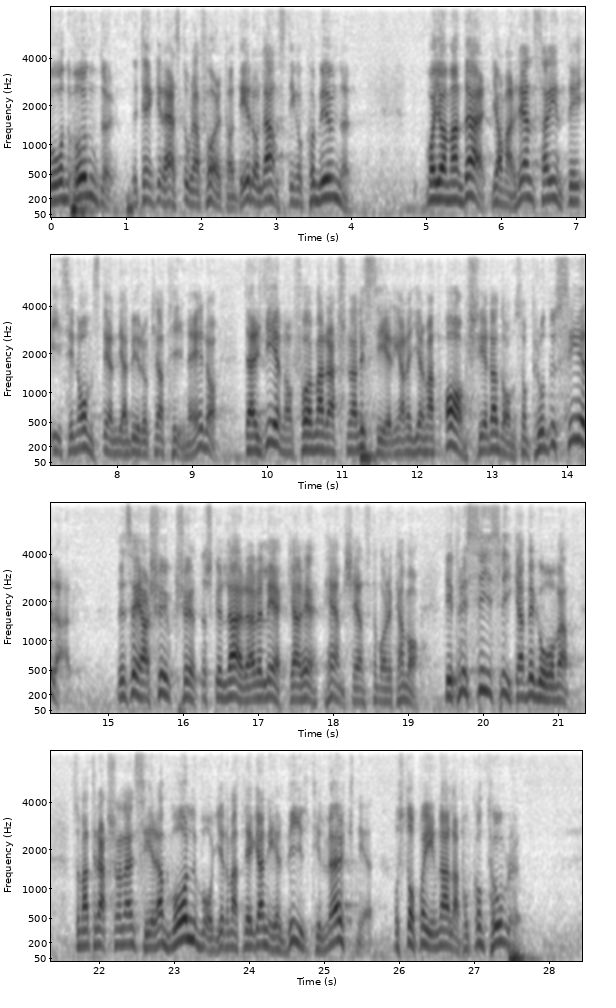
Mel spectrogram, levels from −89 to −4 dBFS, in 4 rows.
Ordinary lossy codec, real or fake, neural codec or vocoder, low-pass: none; fake; codec, 16 kHz, 2 kbps, FunCodec, trained on Chinese and English, 25 frames a second; none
